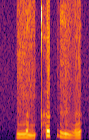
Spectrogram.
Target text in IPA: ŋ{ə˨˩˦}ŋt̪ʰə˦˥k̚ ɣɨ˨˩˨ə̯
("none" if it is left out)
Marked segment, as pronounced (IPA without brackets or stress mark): ə˨˩˨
